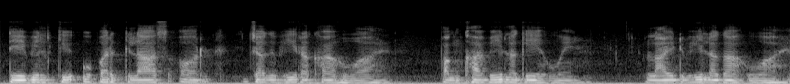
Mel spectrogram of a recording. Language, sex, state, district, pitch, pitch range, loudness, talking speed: Hindi, male, West Bengal, Malda, 100 Hz, 90-105 Hz, -18 LUFS, 150 wpm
